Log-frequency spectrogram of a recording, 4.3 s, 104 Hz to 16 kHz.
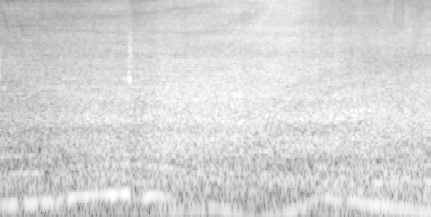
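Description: Engine of a red Audi Coupé (Typ 89) driving past, its note dipping about halfway through and rising again near the end, over steady tyre and road noise.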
